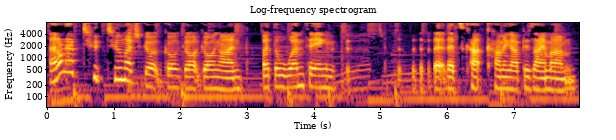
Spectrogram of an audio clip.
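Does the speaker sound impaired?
Yes: stuttering; therapy over past 3 years: fluency shaping, stuttering modification, voluntary stuttering, subway talks with strangers; sometimes chops up words, listeners may need repetition, awkward on phone; here repeated sounds, repeated words.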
